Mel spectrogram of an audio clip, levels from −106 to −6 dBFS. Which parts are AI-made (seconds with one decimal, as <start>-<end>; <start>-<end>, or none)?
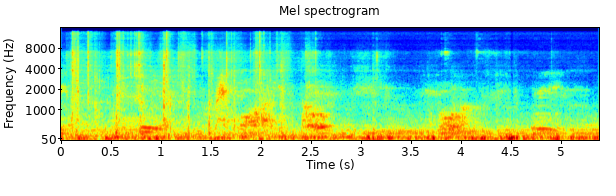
0.0-5.4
